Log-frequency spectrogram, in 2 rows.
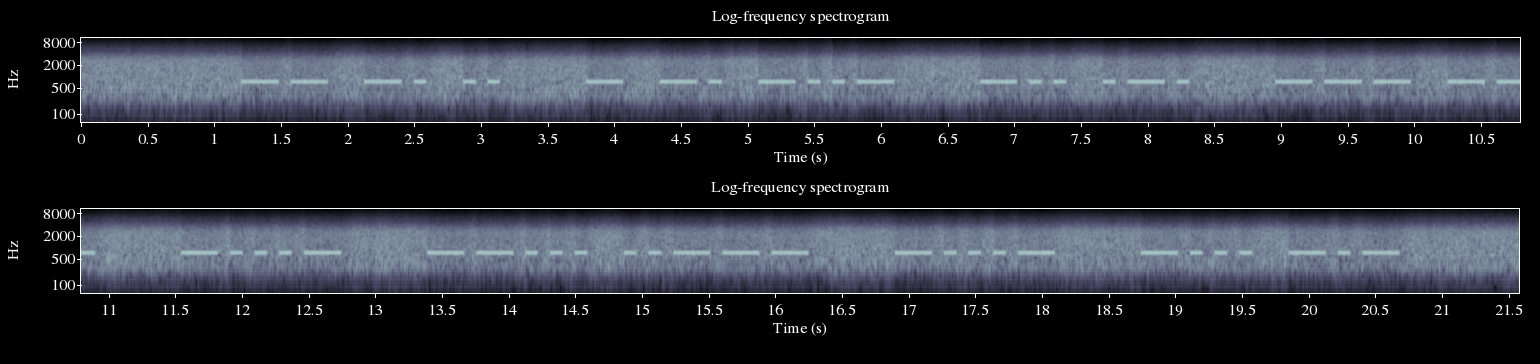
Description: Morse code, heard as a keyed tone, machine-sent, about 13 wpm, 740 Hz, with radio static. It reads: MNI TNX DR OM <BT> 72 <BT> BK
